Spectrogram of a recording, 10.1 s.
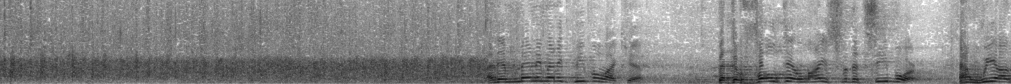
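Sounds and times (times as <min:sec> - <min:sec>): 
audience applause: 0:00.0 - 0:05.7
speech: 0:04.9 - 0:06.6, 0:07.2 - 0:10.0.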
